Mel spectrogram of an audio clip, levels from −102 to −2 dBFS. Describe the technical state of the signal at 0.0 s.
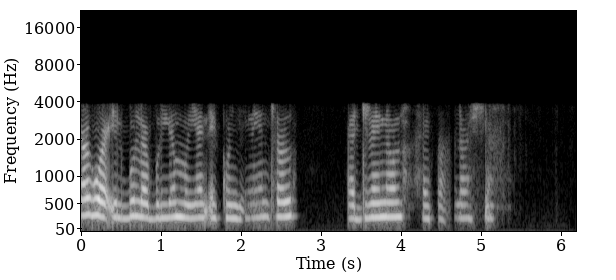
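At 0.0 s the speech has AMR narrowband mobile codec damage, throughout. Sampling at 8 kHz leaves nothing above 4 kHz, and a pulse-driven vocal-tract model rebuilds the voice. The heavy buzz fits roughly 5.9 kbps.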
